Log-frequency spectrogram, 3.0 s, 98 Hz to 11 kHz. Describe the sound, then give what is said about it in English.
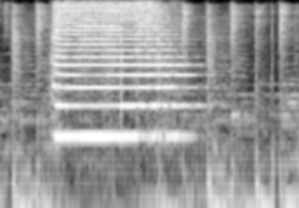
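A single loud, buzzy electronic beep lasting about a second and a half, rich and horn-like, sounding over a steady thumping background beat: the first beat that starts a 20-metre shuttle-run beep test. “When you start with your foot on or behind the starting point, and start the test with the first beat, which sounds like this.”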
